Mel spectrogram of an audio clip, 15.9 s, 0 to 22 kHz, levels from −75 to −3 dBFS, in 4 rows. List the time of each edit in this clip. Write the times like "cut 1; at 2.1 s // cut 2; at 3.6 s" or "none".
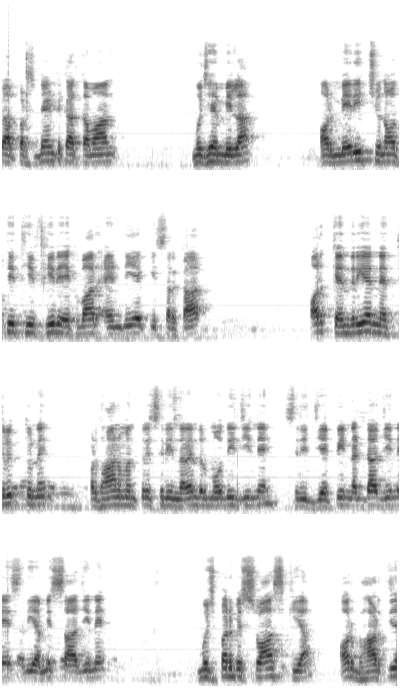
none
